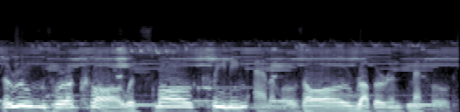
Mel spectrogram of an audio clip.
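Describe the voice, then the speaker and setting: An actor narrating a 1950s science-fiction radio drama as a solemn storyteller, with measured phrasing and weighty pauses. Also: male voice, fairly low pitch, natural voice. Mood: solemn, dramatic. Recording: tinny vintage radio recording, music behind.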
